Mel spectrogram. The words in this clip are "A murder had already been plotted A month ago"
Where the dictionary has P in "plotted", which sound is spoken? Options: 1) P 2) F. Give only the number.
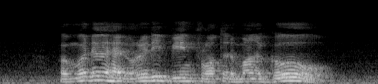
2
